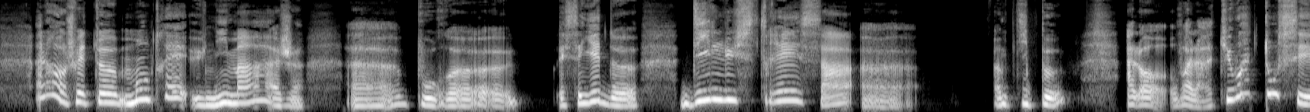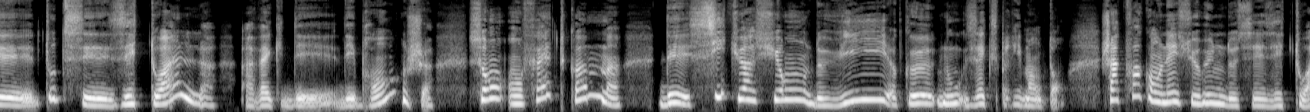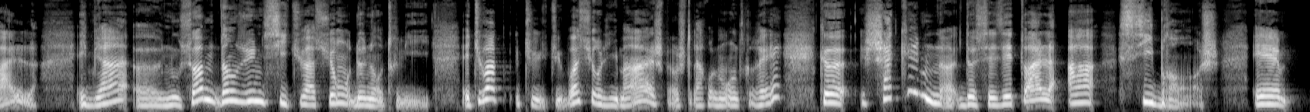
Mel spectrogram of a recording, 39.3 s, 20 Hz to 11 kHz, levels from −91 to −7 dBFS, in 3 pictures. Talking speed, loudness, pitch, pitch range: 125 wpm, -19 LUFS, 210 Hz, 170-280 Hz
